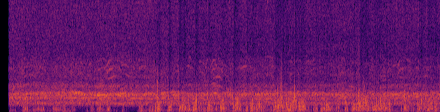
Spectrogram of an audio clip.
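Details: Thousands of snow geese flocking near Minot, North Dakota: a dense, continuous chorus of overlapping nasal honks and yelps, steady throughout with no single bird standing out.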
